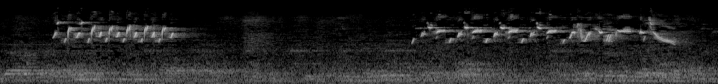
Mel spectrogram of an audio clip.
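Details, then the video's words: At the Souk Lqriaa bird market in Casablanca, a Moroccan widani goldfinch sings two phrases of fast, high, jangling twitters. The second phrase is longer and ends in a falling slur, over a low hum of people. "تغريدة طائر حسون ويداني مغربي"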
